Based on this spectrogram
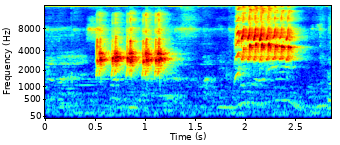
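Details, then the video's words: Two phrases from a white-rumped shama: a rapid trill of evenly spaced chips lasting about a second, then after a gap a grating, buzzy high-pitched burst. "SUARA INDAH BURUNG MURAI GACORRRRR!!!"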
